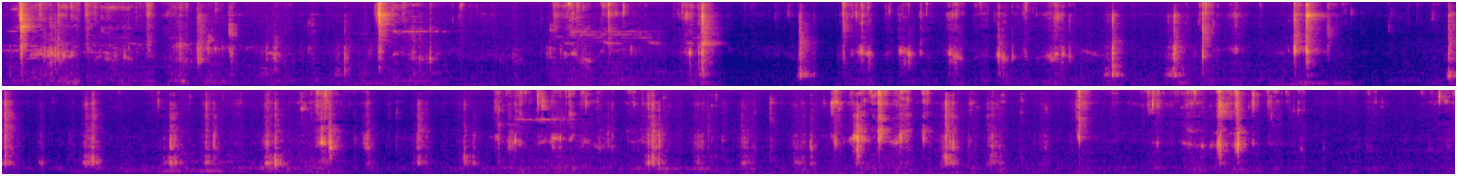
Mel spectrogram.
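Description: Crunching and chewing of pieces of baked terracotta clay pot with red paste, picked up by a microphone held right at the mouth: irregular sharp crunches and clicks, several a second, with a couple of short pauses.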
